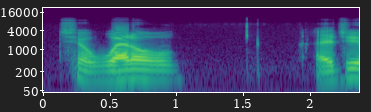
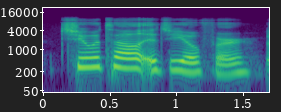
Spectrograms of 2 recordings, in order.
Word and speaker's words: Chiwetel Ejiofor: Chiwetel Ejiofor. – Oh, yeah, Chiwetel Ejiofor.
